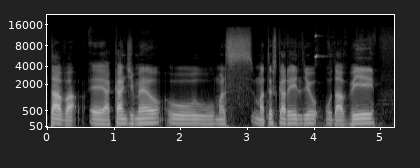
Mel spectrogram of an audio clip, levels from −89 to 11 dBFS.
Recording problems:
household noises; noticeable; from 3.5 s on; 10 dB below the speech

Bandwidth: 14.5 kHz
